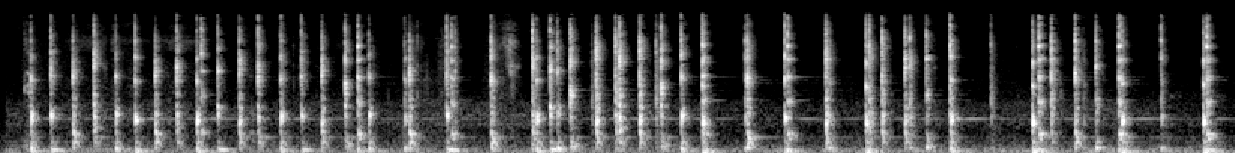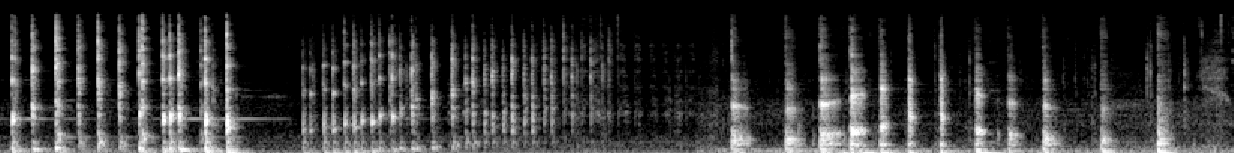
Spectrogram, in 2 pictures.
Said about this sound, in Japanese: で僕たちは今これ竹の割り箸を使っていますけども叩くマレットによって、まあ叩くバチですねによっていろんな音色が表現できます、はい、はい、箸だけでも面白い音が出るんですよね箸だけそうですかはい箸だけでも面白いんですよ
